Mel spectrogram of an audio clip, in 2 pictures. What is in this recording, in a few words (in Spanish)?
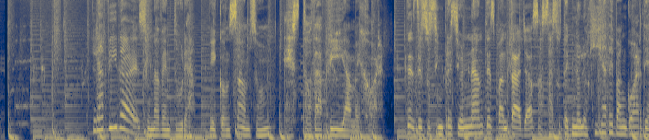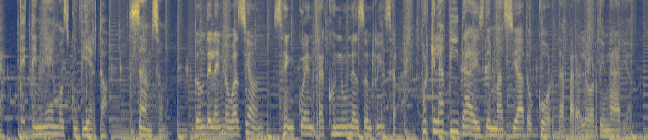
descomplicado directo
